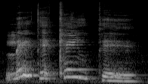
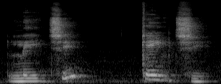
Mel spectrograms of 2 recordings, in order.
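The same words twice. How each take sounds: First: It is said in a Southern Brazilian accent. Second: It is said in the speaker's own accent. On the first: "eles falam algo parecido com leite quente" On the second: "a gente fala leite quente"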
